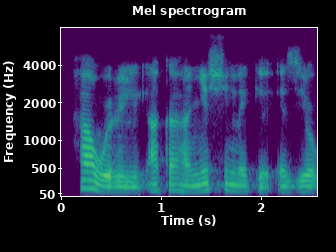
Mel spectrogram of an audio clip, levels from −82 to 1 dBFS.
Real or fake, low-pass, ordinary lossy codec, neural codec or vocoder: fake; 7.2 kHz; Opus, 32 kbps; codec, 16 kHz, 2 kbps, FunCodec, trained on Chinese and English, 25 frames a second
